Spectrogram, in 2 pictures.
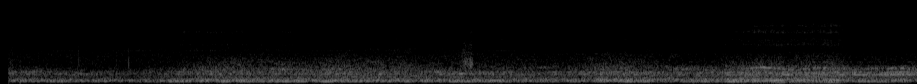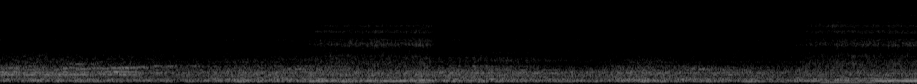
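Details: A Basset hound sleeping on the owner's foot, snoring hard: low, rough snoring in slow cycles over steady room noise, some breaths with a snorting edge; heavy snoring.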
